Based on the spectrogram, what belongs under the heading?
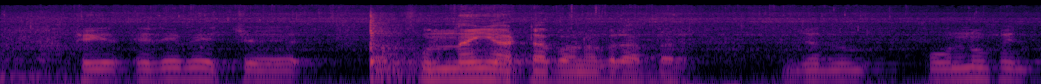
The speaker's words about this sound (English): He scoops out about a cup of ghee into the pan to melt.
